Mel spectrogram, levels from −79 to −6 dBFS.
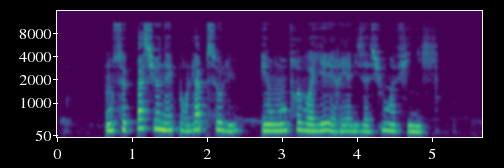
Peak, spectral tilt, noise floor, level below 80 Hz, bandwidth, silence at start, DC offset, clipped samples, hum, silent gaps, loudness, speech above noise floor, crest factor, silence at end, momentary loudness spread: -8 dBFS; -5.5 dB/octave; -69 dBFS; -64 dBFS; 11.5 kHz; 0.65 s; under 0.1%; under 0.1%; none; none; -25 LUFS; 45 dB; 18 dB; 0.6 s; 7 LU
